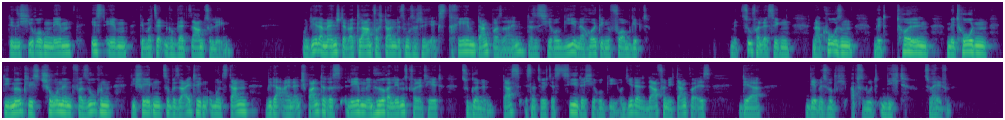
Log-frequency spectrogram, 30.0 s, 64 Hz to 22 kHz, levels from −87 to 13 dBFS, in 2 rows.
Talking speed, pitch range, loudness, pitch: 160 wpm, 105-125 Hz, -27 LUFS, 115 Hz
